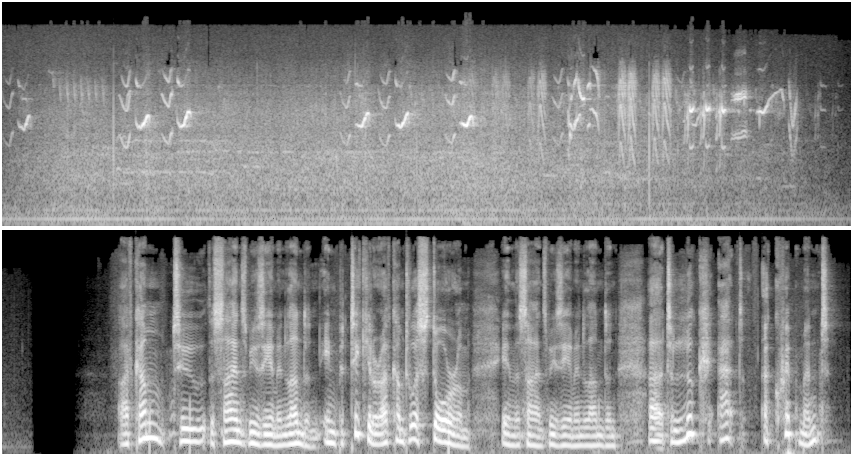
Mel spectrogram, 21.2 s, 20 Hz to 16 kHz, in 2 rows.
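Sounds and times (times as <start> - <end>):
yellow icterine warbler singing chattering song: 0.0 - 10.6
soft outdoor background: 0.0 - 11.0, 11.6 - 21.2
speech: 12.1 - 21.2.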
